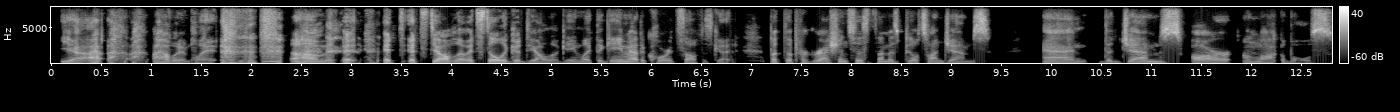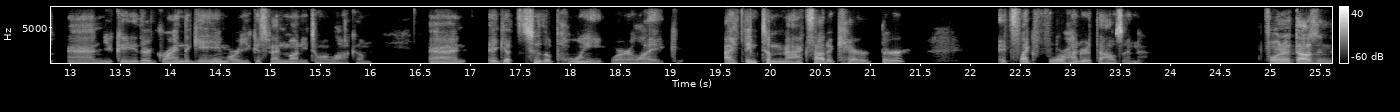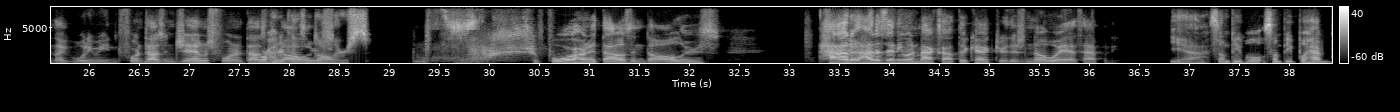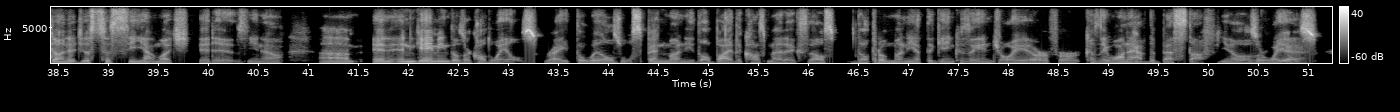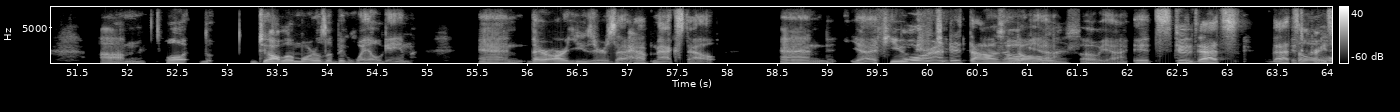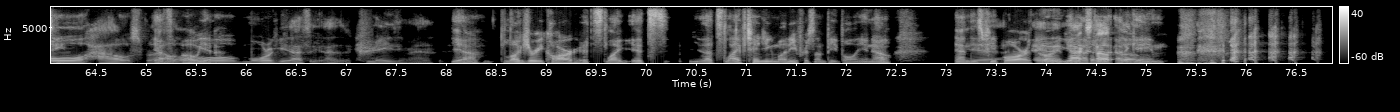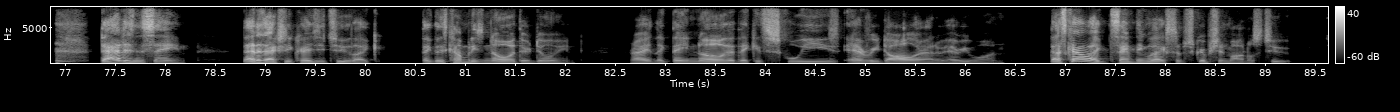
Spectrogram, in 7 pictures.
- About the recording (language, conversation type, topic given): English, unstructured, Do you think technology companies focus too much on profit instead of users?
- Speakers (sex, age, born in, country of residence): male, 20-24, United States, United States; male, 30-34, United States, United States
- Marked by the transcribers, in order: laughing while speaking: "I I"; chuckle; tapping; other background noise; other noise; laugh; scoff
